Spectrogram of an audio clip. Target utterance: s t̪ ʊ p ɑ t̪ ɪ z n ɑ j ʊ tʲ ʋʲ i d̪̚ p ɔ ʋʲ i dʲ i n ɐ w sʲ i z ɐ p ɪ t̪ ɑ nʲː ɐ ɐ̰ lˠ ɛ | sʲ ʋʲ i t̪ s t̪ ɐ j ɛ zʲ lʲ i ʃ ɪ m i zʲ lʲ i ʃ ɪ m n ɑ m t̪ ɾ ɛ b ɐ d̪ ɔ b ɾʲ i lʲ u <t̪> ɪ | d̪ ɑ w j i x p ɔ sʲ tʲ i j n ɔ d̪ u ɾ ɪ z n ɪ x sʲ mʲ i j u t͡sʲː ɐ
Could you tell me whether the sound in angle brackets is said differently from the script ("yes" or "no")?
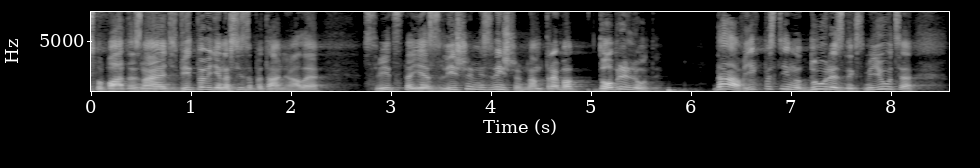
yes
